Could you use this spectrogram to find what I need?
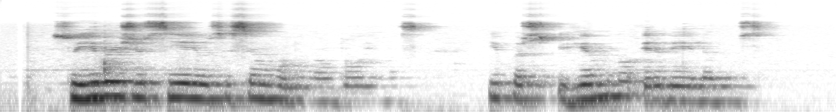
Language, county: Lithuanian, Marijampolė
